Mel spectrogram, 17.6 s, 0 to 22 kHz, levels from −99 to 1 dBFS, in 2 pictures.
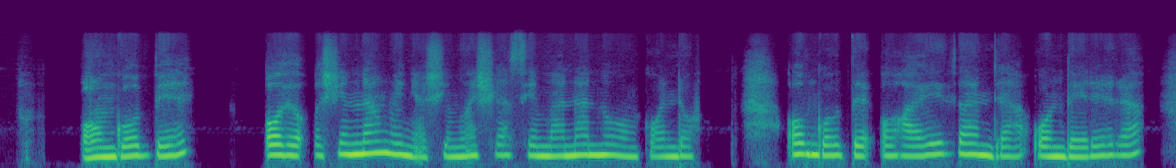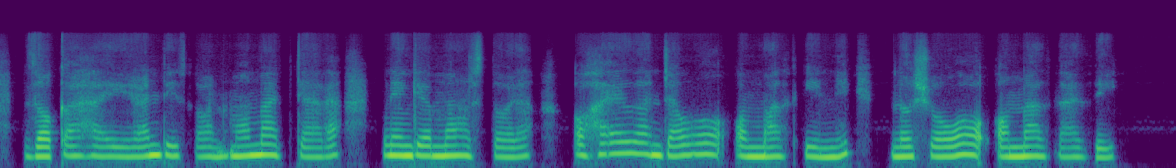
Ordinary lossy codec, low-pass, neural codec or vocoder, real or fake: Opus, 64 kbps; 10.8 kHz; codec, 16 kHz in and 24 kHz out, 0.8 kbps, FocalCodec, streaming, 65536 codes; fake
